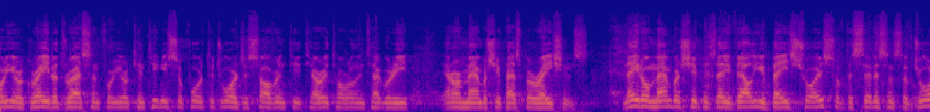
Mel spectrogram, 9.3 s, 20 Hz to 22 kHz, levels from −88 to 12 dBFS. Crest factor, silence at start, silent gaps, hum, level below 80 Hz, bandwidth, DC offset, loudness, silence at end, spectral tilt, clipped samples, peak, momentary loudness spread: 20 dB; 0 s; none; none; -68 dBFS; 15.5 kHz; under 0.1%; -36 LUFS; 0 s; -4.5 dB/octave; under 0.1%; -18 dBFS; 9 LU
